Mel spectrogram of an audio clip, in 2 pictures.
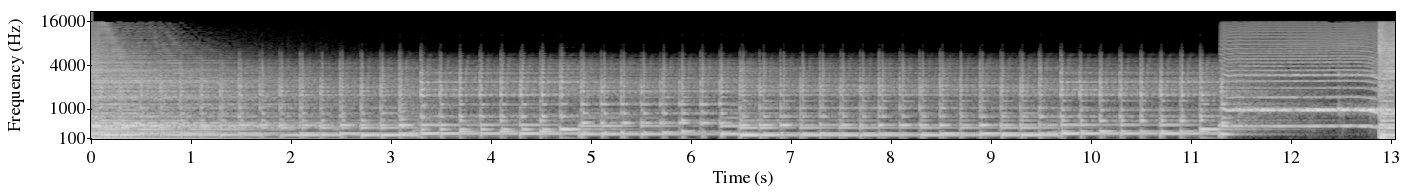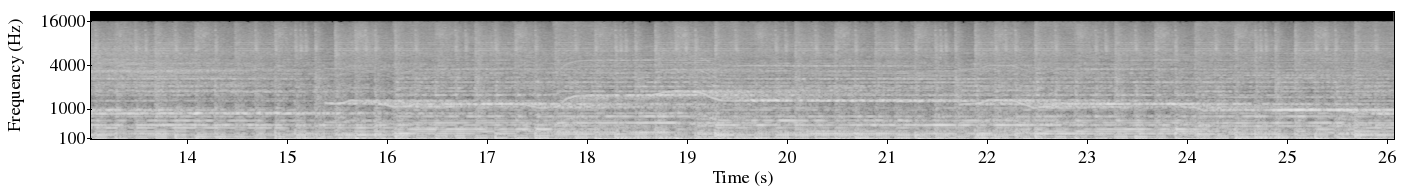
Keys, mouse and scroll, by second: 1.7-6.9 middle drag, 6.9 click, 9.2 click, 10.6 e, 18.3-21.3 middle drag, 22.8 ctrl+a.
